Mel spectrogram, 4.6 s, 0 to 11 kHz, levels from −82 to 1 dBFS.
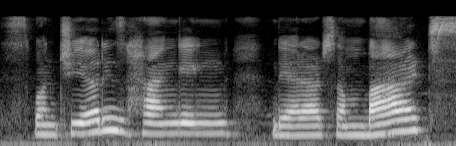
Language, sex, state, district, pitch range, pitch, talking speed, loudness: English, female, Maharashtra, Mumbai Suburban, 170-200 Hz, 195 Hz, 105 wpm, -15 LUFS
